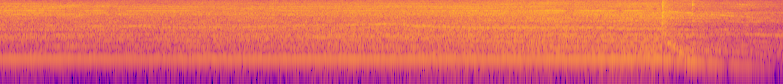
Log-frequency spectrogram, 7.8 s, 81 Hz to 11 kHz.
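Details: Electrolux 2100 vacuum with the power nozzle fitted: the nozzle sounds fine, but the motor gives a loud, steady, rough, gritty whine before winding down. Owner is unsure whether the motor needs work or is a louder replacement.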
